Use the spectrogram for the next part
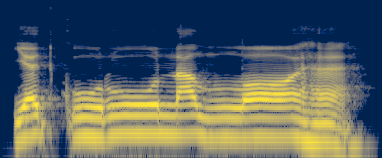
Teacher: yadkurunallaha lam jalalah dibaca tebal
